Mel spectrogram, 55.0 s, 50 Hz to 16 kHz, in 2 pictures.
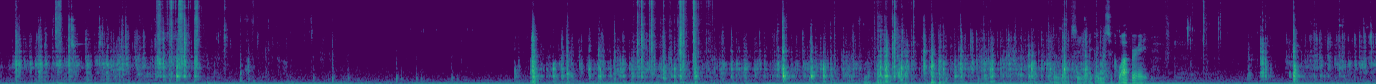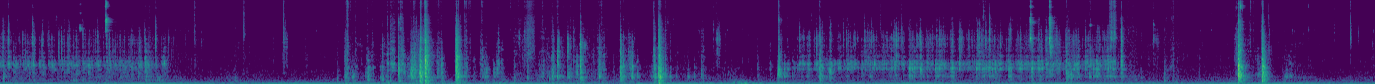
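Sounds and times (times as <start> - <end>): tools and parts clattering: 0.2 - 5.2, 10.3 - 22.6, 34.4 - 42.1, 43.0 - 54.7.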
